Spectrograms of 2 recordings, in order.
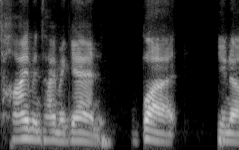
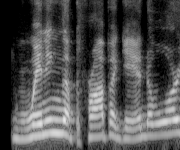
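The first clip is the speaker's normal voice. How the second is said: scoffing, louder and higher, echoing the chat's words; incredulous repeat; 5 semitones higher, 8 dB louder than usual. Real, not acted. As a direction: throw the phrase back in disbelief. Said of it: "You know who else won the propaganda war?".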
